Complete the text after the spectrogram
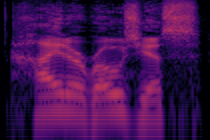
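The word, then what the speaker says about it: Heideroosjes: And here's a phonetic pronunciation. Heiderouges. Heiderouges. So there we go.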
